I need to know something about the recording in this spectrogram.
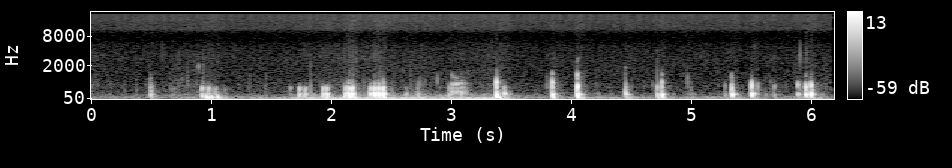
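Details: Deep rumbling growls and repeated low gurgling pops from the stomach of a person sick for days with pain, diarrhea and nausea: loud borborygmi.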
